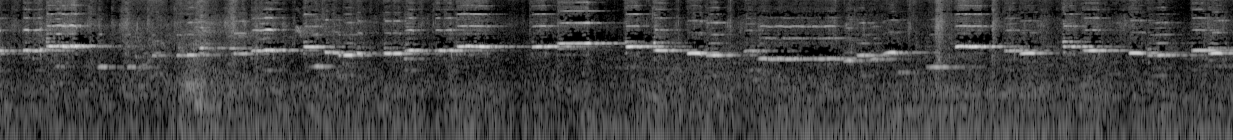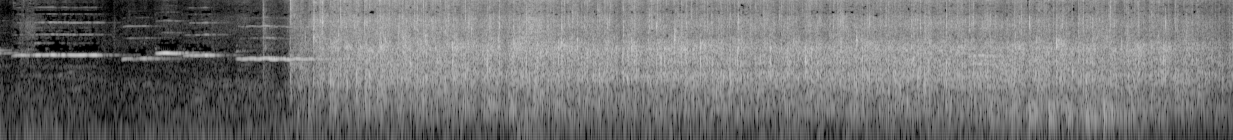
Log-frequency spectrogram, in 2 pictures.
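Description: A txistu, the Basque three-hole pipe, plays a high melody of short notes with taps on the tabor drum the same player carries, ending on a held note about two-thirds of the way in. The crowd then applauds through to the end.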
